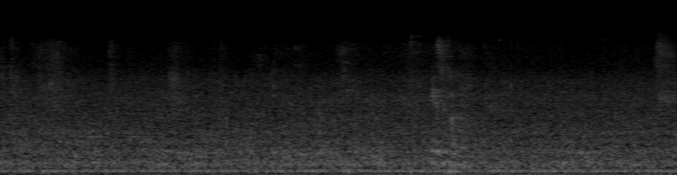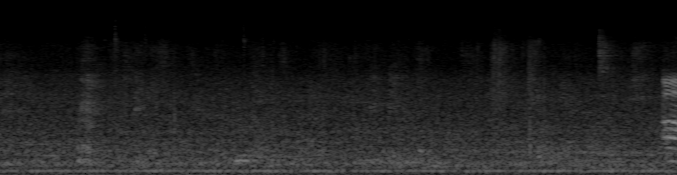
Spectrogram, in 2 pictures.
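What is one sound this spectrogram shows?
A crowd murmurs and talks quietly in the background.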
